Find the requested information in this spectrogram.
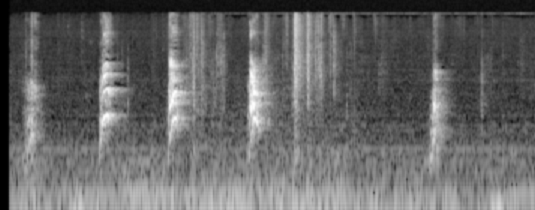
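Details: Yorkshire Terrier (Canis familiaris) puppies give high, sharp yips at an uneven pace indoors, over a low hum.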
